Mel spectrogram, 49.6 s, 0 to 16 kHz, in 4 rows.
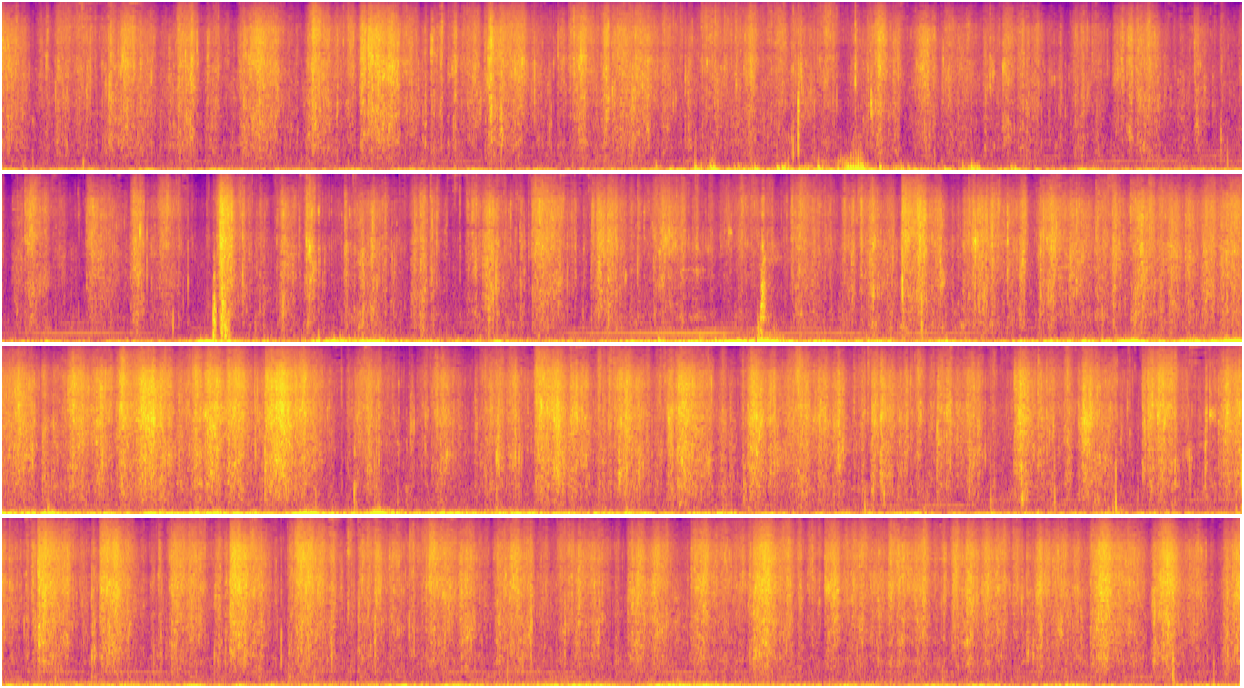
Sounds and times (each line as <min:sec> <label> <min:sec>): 0:00.0 Footsteps in Dry Leaves 0:49.5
